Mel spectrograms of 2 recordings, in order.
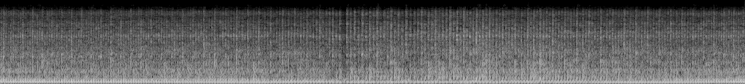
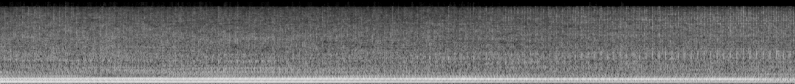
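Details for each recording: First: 1978 MG with 1.6L Miata engine in a cold garage, after idle air control valve delete to fix a vacuum leak. Steady, slightly fast cold idle, even low rumble, no misses or knocks; running smoothly. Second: 1978 MG with swapped 1.6L Mazda Miata engine, newly running, before idle air control valve removal; owner has vacuum leak issues. Low drone with an uneven, wavering beat and drifting pitch; rough running, cause suspected, not confirmed.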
